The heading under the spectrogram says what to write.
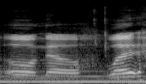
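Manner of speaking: loud frightened cries; panicked. Real, not acted. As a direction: shaken after the scare. Right after the jump scare.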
